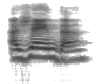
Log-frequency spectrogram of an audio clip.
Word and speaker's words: agenda: The letters J and G can sometimes be pronounced like. Je, It sounds like the S in pleasure.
